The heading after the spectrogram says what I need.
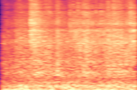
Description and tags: It's a shopping cart on a gravel lot, but the pitch reminds me of some kind of old machine running or getting going.
grinding-gear, gears, grinding, shopping-cart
